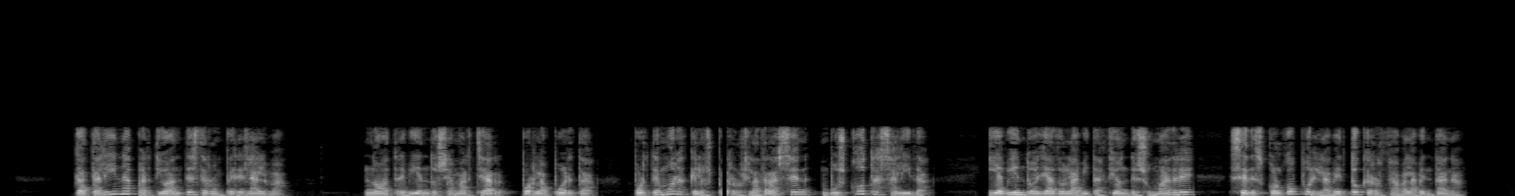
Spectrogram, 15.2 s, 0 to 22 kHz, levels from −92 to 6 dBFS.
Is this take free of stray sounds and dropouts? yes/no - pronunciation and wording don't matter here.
no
